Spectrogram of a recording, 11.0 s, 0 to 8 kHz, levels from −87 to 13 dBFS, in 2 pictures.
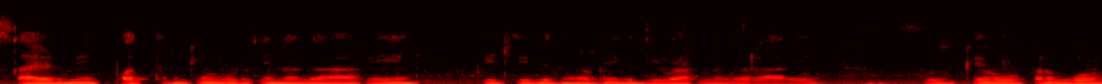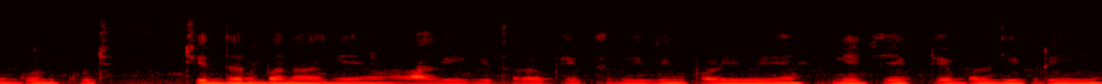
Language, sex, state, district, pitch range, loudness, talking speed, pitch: Hindi, male, Jharkhand, Jamtara, 130-140 Hz, -47 LUFS, 210 wpm, 135 Hz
